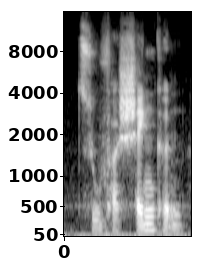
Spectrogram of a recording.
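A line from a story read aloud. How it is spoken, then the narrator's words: Absent-minded murmur. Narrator (German): murmelte er gedankenverloren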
